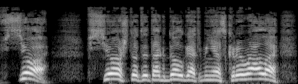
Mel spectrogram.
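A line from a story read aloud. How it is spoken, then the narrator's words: Shouted. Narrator (Russian): крикнул Тимофей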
